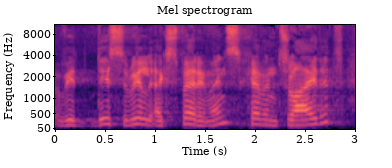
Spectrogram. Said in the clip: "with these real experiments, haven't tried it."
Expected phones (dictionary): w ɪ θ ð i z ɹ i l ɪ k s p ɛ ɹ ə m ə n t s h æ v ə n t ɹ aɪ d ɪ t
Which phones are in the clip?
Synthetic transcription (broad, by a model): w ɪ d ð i s ɹ i l ɪ k s p ɛ ɹ ə m ə n t s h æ v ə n t ɹ aɪ d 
